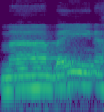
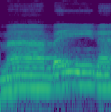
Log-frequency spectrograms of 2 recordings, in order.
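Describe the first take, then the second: Both takes have the same delivery.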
